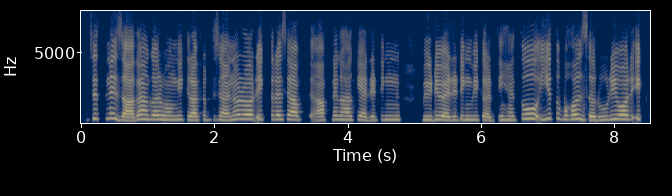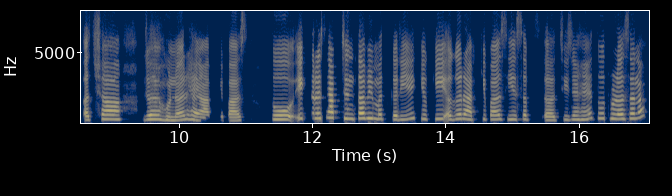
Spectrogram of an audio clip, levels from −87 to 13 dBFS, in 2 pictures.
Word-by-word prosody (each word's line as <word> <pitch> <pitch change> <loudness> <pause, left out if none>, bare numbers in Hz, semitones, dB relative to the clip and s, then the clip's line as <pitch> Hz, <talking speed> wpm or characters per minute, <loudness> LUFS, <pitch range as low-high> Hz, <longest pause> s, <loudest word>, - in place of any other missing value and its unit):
जितने 345 +1 -1
ज़्यादा 250 +5 +4
अगर 295 -1 +1
होंगे 270 -1 -2
ग्राफ़िक 250 +2 +1
डिज़ाइनर 260 +4 -2
और 315 0 +4
एक 300 - -2
तरह 295 -1 0
से 300 +1 -3
आप 275 -1 +3 0.2
आपने 250 +3 -2
कहा 265 -1 -1
कि 270 +1 -5
एडिटिंग, 265 +2 -4 0.3
वीडियो 260 +1 -1
एडिटिंग 255 +2 0
भी 270 0 -3
करती 250 0 -4
हैं 260 -1 -4
तो 340 +1 +3
ये 315 +5 -1
तो 360 - -4
बहुत 310 +2 +2
ज़रूरी 260 +4 0
और 305 -1 +4
एक 310 - -2
अच्छा 300 +3 +3 0.4
जो 290 - +3
है 300 - +3
हुनर 250 +2 0
है 270 -5 +1
आपके 210 - -6
पास। 220 +1 0 0.4
तो 295 +7 +4
एक 395 -8 +1
तरह 365 0 +4
से 410 +2 +2
आप 405 0 +5
चिंता 345 +1 +6
भी 370 0 +3
मत 320 -3 -3
करिए 280 +5 -1
क्योंकि 320 +1 -2
अगर 325 +3 0
आपके 285 0 0
पास 295 +1 +1
ये 290 0 -3
सब 295 +1 -4 0.2
अ, 240 0 0
चीज़ें 270 +4 -8
हैं 285 +5 -3
तो 365 0 -3
थोड़ा-सा 340 0 +2
ना, 400 - +1
290 Hz, 195 wpm, -22 LUFS, 260-320 Hz, 0.4 s, चिंता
